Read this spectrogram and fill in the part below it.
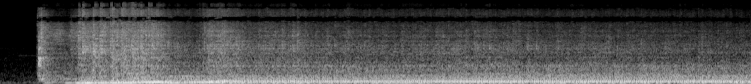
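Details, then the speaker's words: Crosley hot rod's first start in 20 years: after a no-spark attempt it cranks briefly, catches and settles into a steady, even idle with no knocks or misses. It runs great, but the loose fan belt slips because the water pump is locked up. "oh that thing runs great"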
